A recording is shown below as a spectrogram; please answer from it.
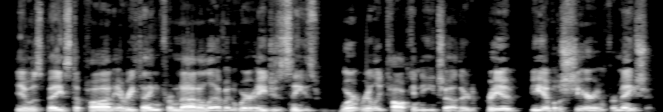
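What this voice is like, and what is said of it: Southern accent. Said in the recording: “you can hear my southern accent.”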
